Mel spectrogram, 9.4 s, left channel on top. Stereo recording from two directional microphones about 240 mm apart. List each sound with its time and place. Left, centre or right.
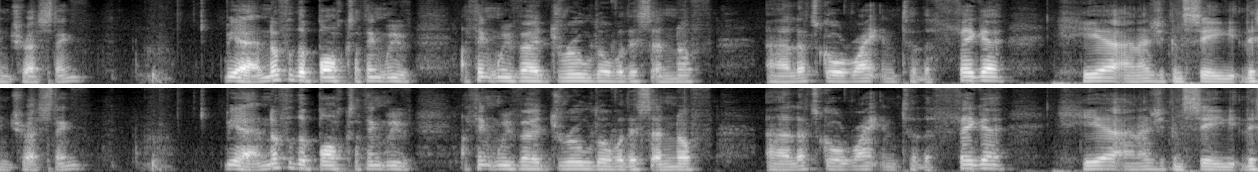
0.0 s speech: centre
1.5 s speech: centre
4.5 s speech: centre
5.7 s speech: centre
